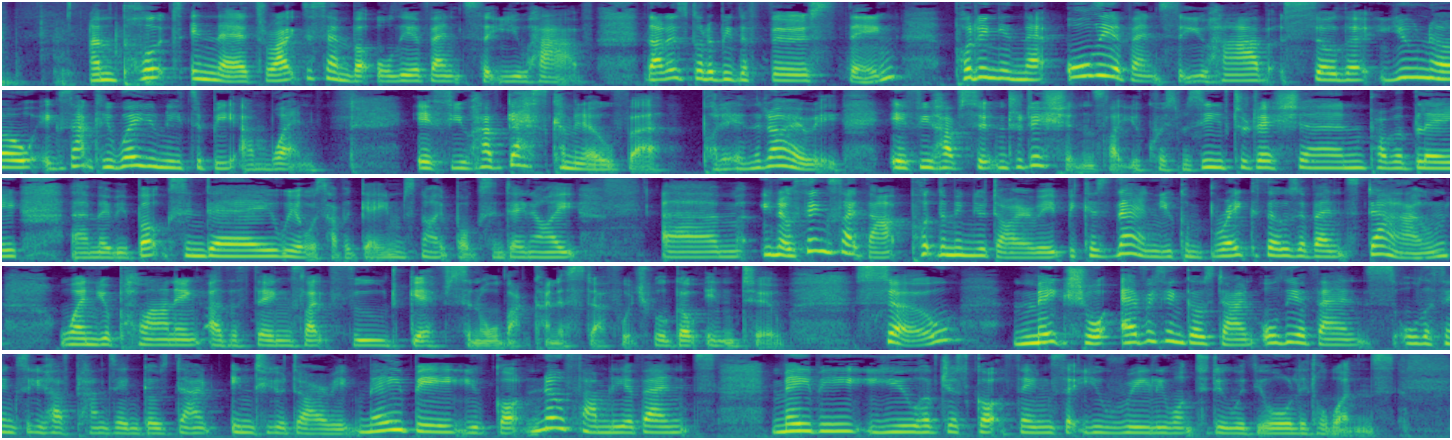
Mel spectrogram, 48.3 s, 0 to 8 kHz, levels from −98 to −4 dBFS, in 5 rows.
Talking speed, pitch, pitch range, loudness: 195 wpm, 220 Hz, 185-250 Hz, -20 LUFS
